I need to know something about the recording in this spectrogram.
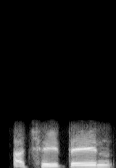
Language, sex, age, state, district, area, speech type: Punjabi, male, 18-30, Punjab, Bathinda, urban, conversation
